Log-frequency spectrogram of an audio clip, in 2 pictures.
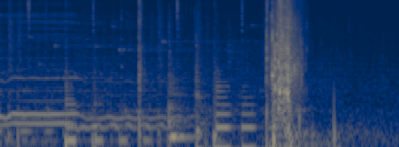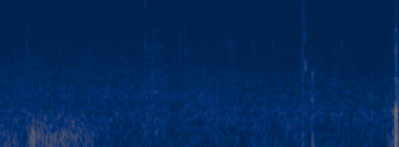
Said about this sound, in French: Tu entends la petite musique de la pluie La pluie sur la fenêtre. C'est magique, non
